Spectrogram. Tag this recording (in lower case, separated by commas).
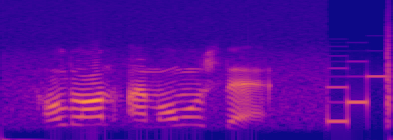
human voice, speech, male speech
